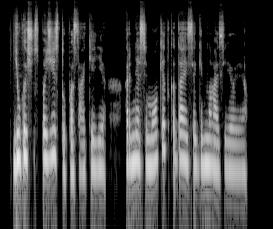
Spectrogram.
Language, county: Lithuanian, Klaipėda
